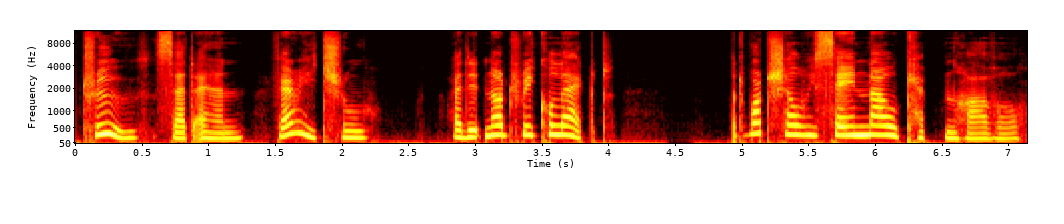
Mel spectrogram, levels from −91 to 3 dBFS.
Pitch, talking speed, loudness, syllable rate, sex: 230 Hz, 145 wpm, -17 LUFS, 4.5 syllables/s, female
